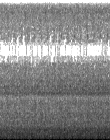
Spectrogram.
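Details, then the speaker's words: Dream car on road trip home, idling at a motel after valve adjustment and fuel lines rerouted away from block for suspected vapor lock; even steady low putter, regular firing, no misses or ticking, best it has run: normal idle. "This baby run. This is the best it's run the whole trip right here."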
